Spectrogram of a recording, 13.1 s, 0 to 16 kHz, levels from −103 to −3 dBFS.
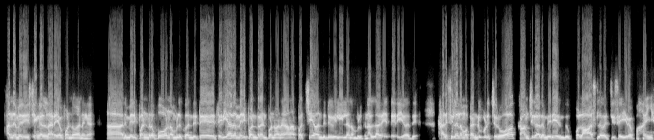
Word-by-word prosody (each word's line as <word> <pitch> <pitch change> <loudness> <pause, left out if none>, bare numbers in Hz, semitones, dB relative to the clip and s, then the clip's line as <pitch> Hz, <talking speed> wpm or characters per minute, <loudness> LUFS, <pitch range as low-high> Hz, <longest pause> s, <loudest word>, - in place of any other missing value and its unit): அந்தமாரி 165 -1 +2
விஷயங்கள் 165 +1 +1
நெறைய 130 +2 +2
பண்ணுவானுங்க. 125 -3 0 0.4
ஆ - - 0 0.2
அதுமாரி 145 +5 +1
பண்றப்போ 170 +3 -1 0.2
நம்மளுக்கு 155 -2 -1
வந்துட்டு 150 +4 0 0.3
தெரியாத 190 +4 +3
மாரி 175 +1 +2
பண்றேன்னு 160 0 0
பண்ணுவானுங்க. 140 -1 0
ஆனா 175 0 +1
பச்சையா 180 - 0
வந்துட்டு 150 -1 -1
வெளில 145 +2 +2
நம்மளுக்கு 115 -2 -2
நல்லாவே 140 +3 +1
தெரியும் 405 -6 +1
அது. - - -2 0.5
கடைசில 195 0 +1
நம்ம 170 -2 0
கண்டுபிடிச்சிருவோம். 160 +1 0 0.2
காமிச்சுக்காதமாரியே 165 -3 +1
இருந்துப்போம். 145 -4 -2
லாஸ்ட்டுல 170 +6 +1
வச்சு 170 +2 -2
செய்யிறப்ப 150 +1 0
அவெங்க 155 -4 -1
155 Hz, 140 wpm, -12 LUFS, 145-170 Hz, 0.5 s, தெரியாத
